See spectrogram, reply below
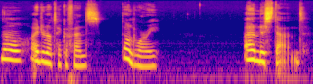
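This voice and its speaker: A woman voicing a worried, protective vampire queen in an ASMR roleplay, earnest and measured, with dramatic pauses. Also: fairly high pitch, lively intonation, dark tone. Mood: tender, wistful. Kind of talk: ASMR roleplay acting addressed to listener.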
